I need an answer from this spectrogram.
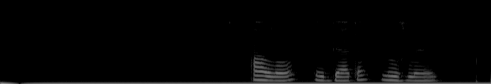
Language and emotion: Russian, neutral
